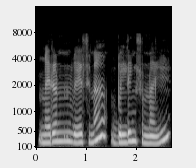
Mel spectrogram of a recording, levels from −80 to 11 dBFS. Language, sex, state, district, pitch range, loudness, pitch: Telugu, female, Andhra Pradesh, Annamaya, 205-245 Hz, -14 LUFS, 220 Hz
